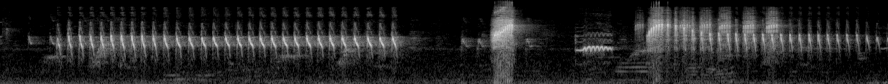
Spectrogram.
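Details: Pied triller song for training caged songbirds, a long rapid rattling trill of evenly repeated notes lasting about four seconds, a sharp high burst, a brief whistle, then the trill resumes.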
